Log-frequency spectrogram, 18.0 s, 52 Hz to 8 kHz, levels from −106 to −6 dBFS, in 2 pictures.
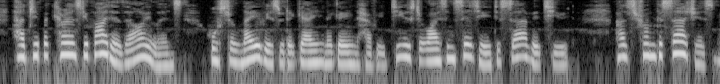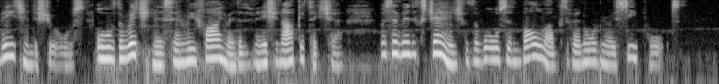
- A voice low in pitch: No, high, 210 Hz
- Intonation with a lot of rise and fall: Yes, wide, 7.0 semitones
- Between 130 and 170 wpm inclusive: Yes, average, 160 wpm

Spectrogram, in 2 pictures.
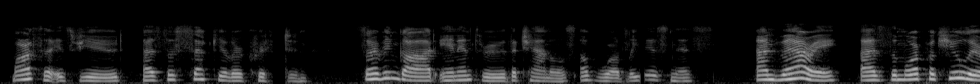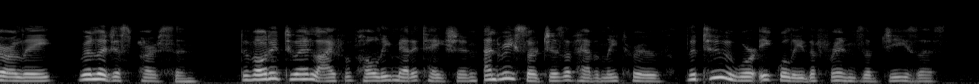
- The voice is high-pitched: No, medium, 180 Hz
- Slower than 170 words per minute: Yes, average, 140 wpm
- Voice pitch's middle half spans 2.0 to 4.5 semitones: No, average, 5.2 semitones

